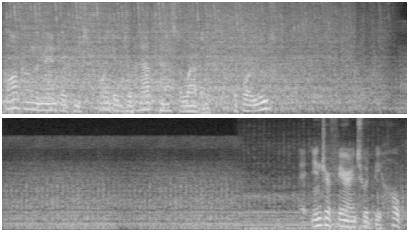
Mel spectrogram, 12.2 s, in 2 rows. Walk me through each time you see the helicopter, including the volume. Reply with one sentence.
You can hear the helicopter from 0.0 to 12.1 s, getting quieter.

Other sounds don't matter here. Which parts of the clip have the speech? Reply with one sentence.
The speech can be heard from 0.1 to 4.1 s and from 10.5 to 12.1 s.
